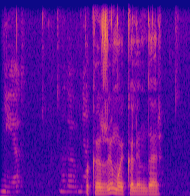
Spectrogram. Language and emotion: Russian, neutral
